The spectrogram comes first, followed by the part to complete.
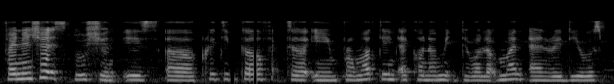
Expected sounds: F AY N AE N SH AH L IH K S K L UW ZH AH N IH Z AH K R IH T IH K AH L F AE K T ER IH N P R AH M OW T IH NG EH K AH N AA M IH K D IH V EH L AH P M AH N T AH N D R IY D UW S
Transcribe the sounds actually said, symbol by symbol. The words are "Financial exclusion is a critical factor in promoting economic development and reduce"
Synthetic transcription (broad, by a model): F AY N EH N SH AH L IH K S K L UW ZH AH N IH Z AH K R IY T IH K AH L F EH K T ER IH N P R AH M OW T IH NG EH K AH N AA M IH K D IH V EH L AH P M AH N T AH N R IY D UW S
